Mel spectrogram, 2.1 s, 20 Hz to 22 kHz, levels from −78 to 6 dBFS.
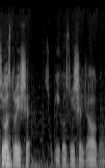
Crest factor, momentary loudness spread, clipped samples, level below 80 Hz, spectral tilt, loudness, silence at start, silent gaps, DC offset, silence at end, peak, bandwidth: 20 dB; 20 LU; under 0.1%; -50 dBFS; -4.5 dB/octave; -27 LUFS; 0 s; none; under 0.1%; 0 s; -8 dBFS; 19 kHz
